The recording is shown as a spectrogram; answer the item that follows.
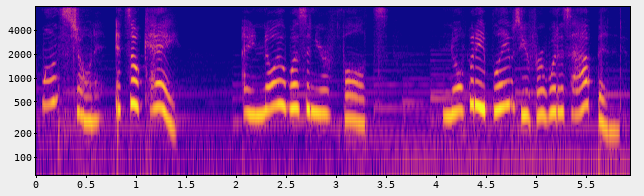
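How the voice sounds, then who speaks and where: Woman voicing a gentle, very high-pitched young pony. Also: animated, normal speed, soft background music. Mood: tender. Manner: tender, hesitant. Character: gentle, emotional young female pony, Fluttershy. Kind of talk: animated fan audio drama acting.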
